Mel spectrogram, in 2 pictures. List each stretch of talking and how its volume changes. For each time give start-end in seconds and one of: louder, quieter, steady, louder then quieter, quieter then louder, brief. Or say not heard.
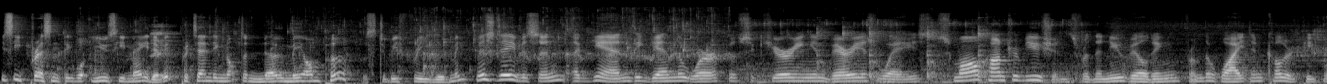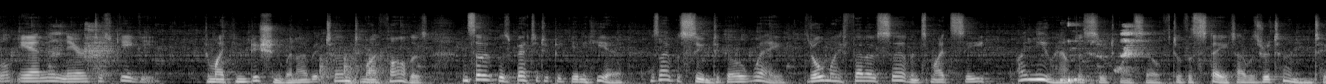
0.0-26.4 steady.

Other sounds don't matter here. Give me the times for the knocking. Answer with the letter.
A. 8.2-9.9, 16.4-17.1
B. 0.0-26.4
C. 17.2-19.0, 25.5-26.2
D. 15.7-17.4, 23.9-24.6
A.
